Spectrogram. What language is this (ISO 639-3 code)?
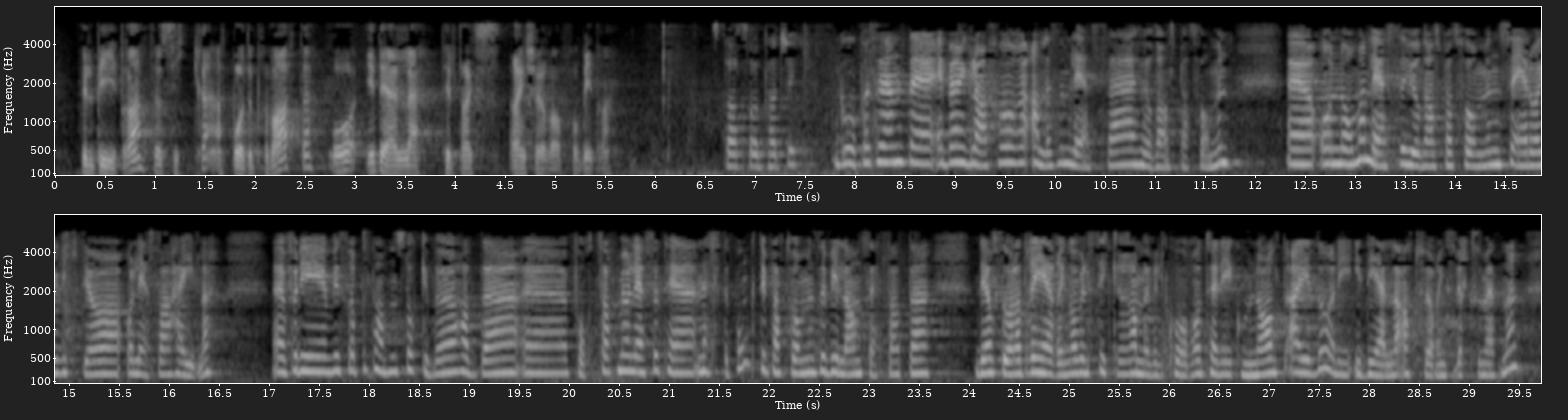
nno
